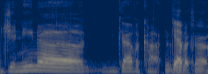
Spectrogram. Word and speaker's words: Janina Gavakar: I don't know how to pronounce this. How do you pronounce that? You're looking at that. – Janina Gavakar, who played Aiden Versio.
